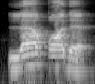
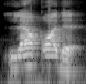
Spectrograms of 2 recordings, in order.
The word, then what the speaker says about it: لَقَدْ: and then the dal The lam is light The qaf is heavy, and then the dal is light with qalqala. Okay, qalqala, the name of this hukum. Now, I want you to repeat. Laqad.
